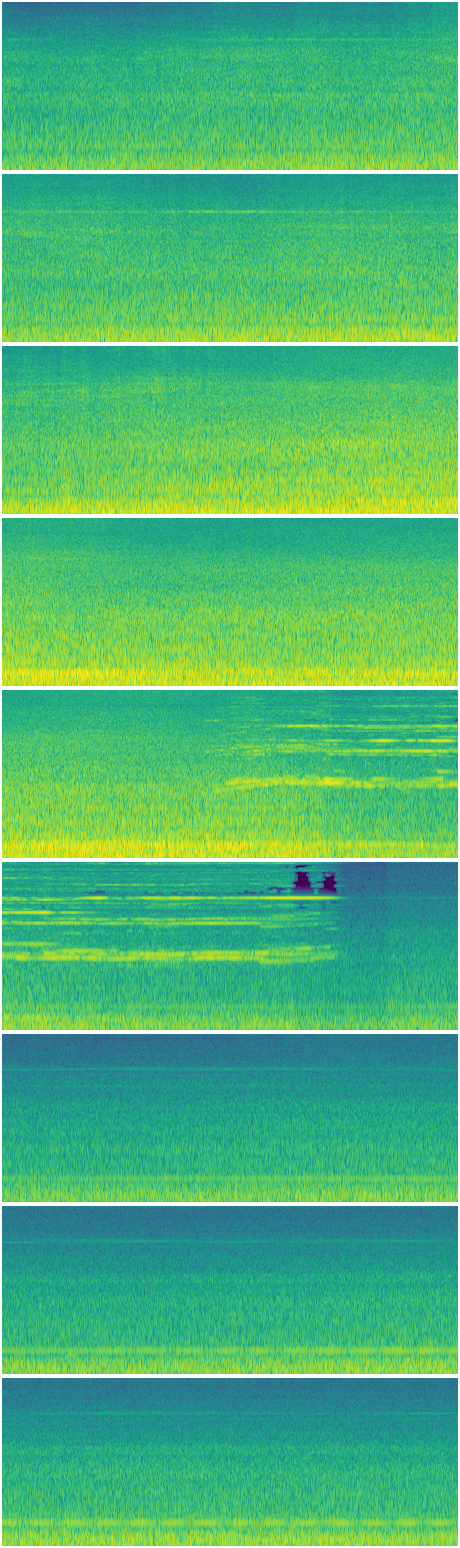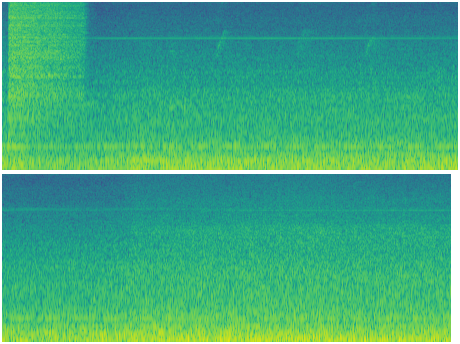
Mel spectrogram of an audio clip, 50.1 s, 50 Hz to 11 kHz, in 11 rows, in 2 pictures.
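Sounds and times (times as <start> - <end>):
high whining tones: 19.7 - 26.3
short sharp hiss: 41.1 - 42.0.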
